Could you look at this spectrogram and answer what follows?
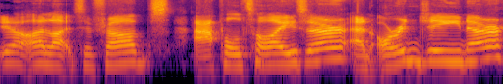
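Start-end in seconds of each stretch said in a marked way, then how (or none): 1.4-3.8 louder Cornish accent. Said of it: "You have to say it in a Cornish accent".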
